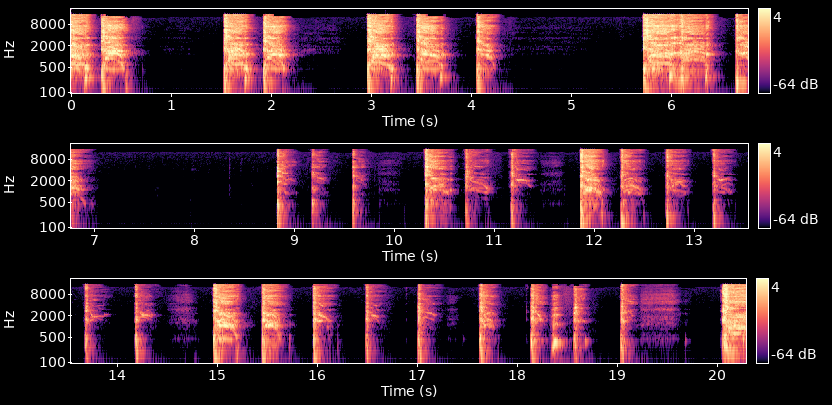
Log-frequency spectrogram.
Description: Another little allergy cough for you. Dry and wheezy.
